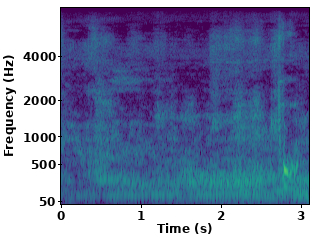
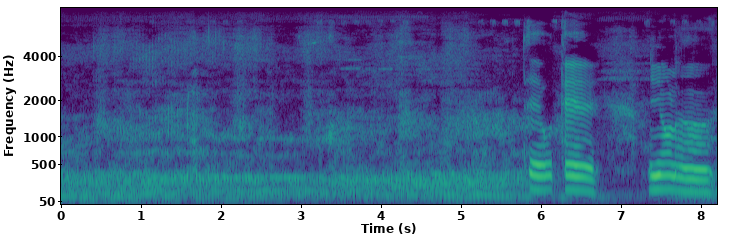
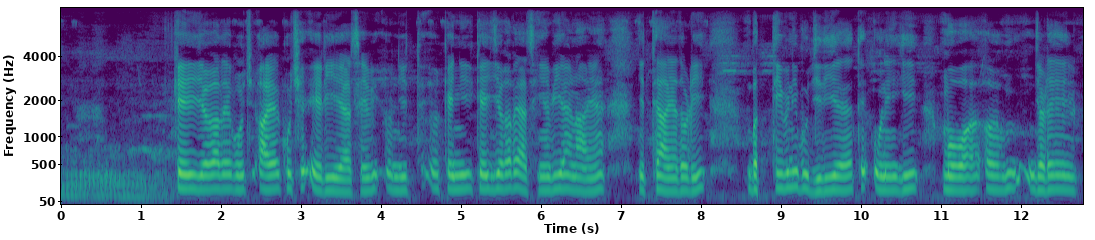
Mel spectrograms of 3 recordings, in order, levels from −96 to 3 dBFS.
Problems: none marked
